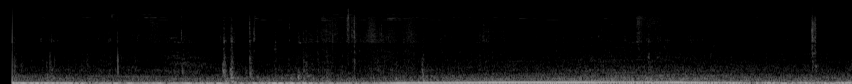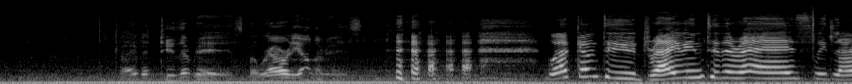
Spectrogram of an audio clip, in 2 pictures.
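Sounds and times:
car road and engine rumble: 0:00.1 - 0:17.0.

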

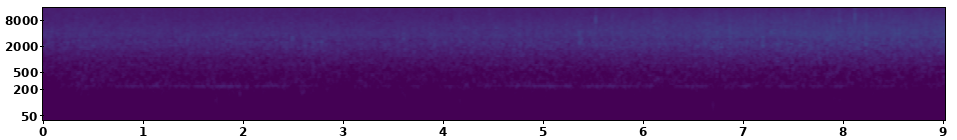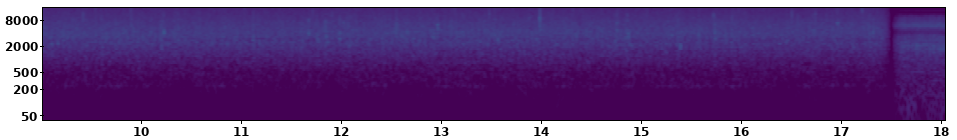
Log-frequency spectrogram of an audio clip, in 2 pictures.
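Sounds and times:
steady rain hiss: 0:00.0 - 0:18.0.

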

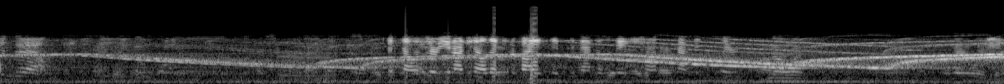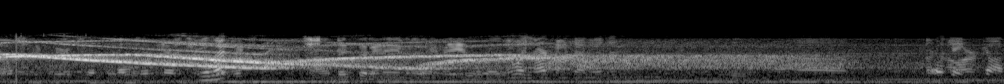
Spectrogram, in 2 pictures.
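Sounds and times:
emergency vehicle sirens wailing: 0:00.0 - 0:20.0.

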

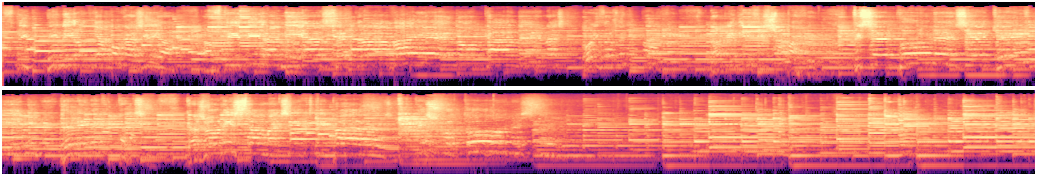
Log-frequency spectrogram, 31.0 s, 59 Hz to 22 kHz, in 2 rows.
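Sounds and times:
man singing: 0:00.0 - 0:24.3
acoustic guitar chords: 0:00.0 - 0:31.0
keyboard chords: 0:00.0 - 0:31.0.

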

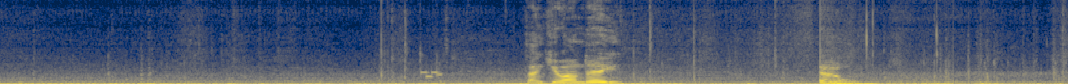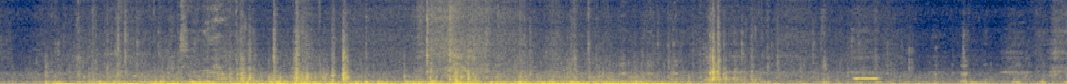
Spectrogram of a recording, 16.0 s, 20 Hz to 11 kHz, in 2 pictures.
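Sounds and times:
car driving over gravel: 0:06.2 - 0:15.0.

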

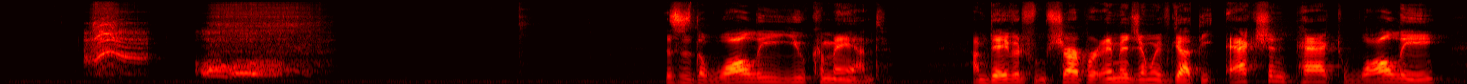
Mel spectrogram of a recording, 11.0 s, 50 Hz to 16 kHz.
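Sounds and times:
steady low hum: 0:00.0 - 0:11.0
toy robot breathy call: 0:00.6 - 0:02.6.

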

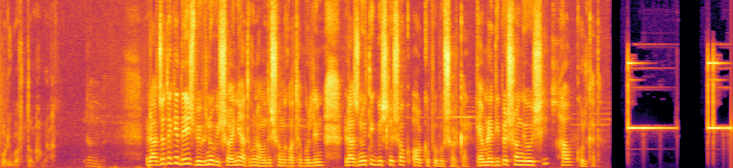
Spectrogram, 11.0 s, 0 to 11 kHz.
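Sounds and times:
high electronic dings: 0:09.4 - 0:11.0.

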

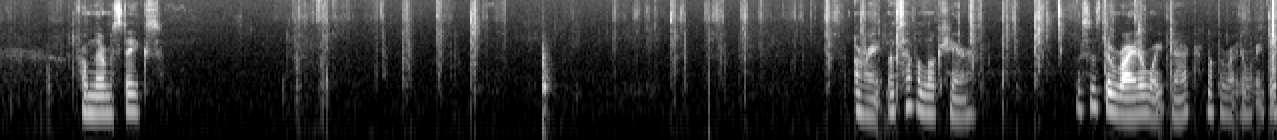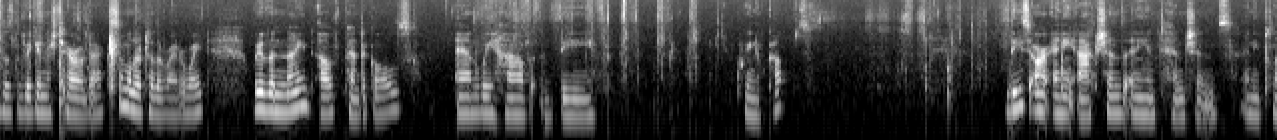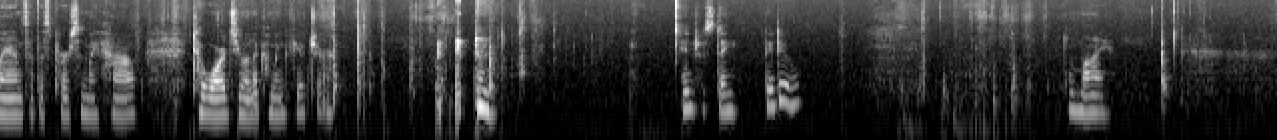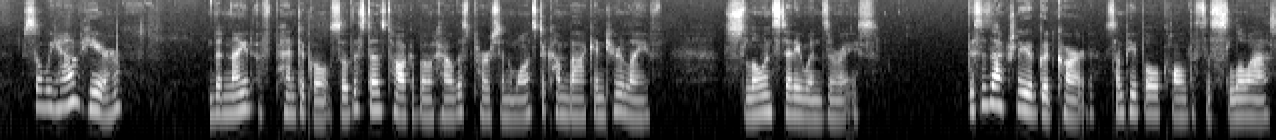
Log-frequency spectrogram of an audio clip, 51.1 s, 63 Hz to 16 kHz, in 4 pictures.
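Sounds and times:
cards shuffled by hand: 0:02.8 - 0:05.1, 0:06.1 - 0:14.0, 0:17.8 - 0:20.0.

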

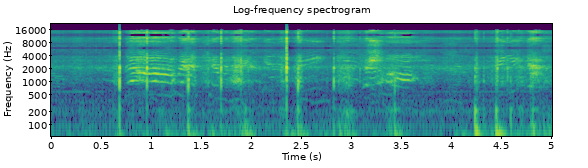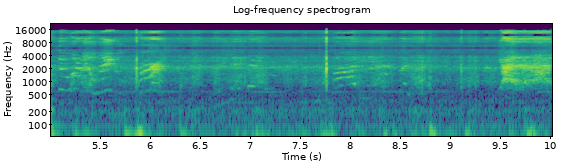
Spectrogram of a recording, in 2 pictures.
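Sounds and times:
children calling out: 0:09.5 - 0:10.0.

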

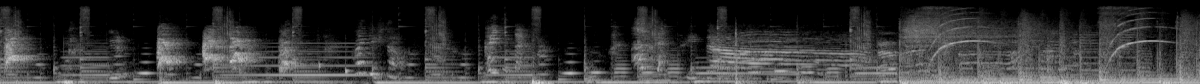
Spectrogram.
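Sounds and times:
background music: 0:00.0 - 0:12.0
small dog barking: 0:01.6 - 0:03.0.

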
